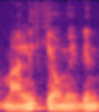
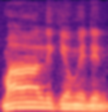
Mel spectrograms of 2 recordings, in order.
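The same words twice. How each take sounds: First: The first vowel of malik is kept short. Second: The first vowel of malik is drawn out long. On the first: It means the king of the last day. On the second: It means the ruler of the last day.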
